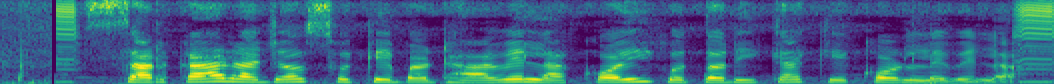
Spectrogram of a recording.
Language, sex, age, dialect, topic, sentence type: Bhojpuri, female, 18-24, Southern / Standard, banking, statement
